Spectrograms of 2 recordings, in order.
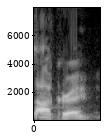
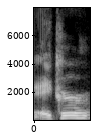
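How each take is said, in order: First: It is said as the Portuguese place name. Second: It is said like the English word acre. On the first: It names the Brazilian state. The speaker calls it right. "No, no, no. It's it's Acre" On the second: The listener mistakes it for a unit of land. The speaker calls it wrong. "they're like, "You mean acre?""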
